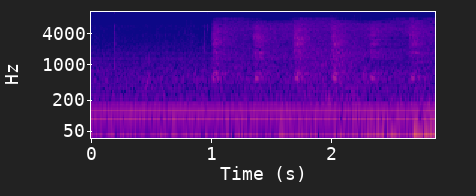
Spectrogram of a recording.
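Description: Oars splash rhythmically through water.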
